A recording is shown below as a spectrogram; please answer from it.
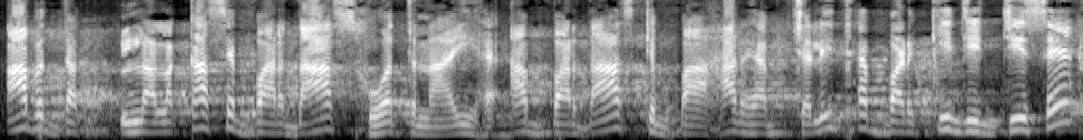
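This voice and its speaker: A woman's voice: a little high, animated, normal speed, pushed and bright. A woman voicing a scandalized, tattling village busybody in a comedy cartoon, grumbling indignantly with an Awadhi accent. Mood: indignant, scheming.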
